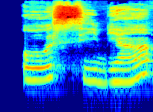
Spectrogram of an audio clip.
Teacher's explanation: A-U make the sound of an open O, aussi.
